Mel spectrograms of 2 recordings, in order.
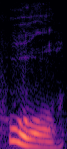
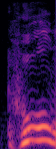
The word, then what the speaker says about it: Houle: My third example is a study of Zulu Christians by a guy named Robert Houle. I think that's how he pronounces his name, H-O-U-L-E.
